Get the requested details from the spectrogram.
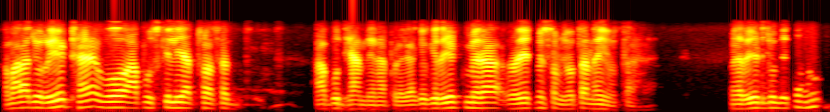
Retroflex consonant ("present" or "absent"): present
